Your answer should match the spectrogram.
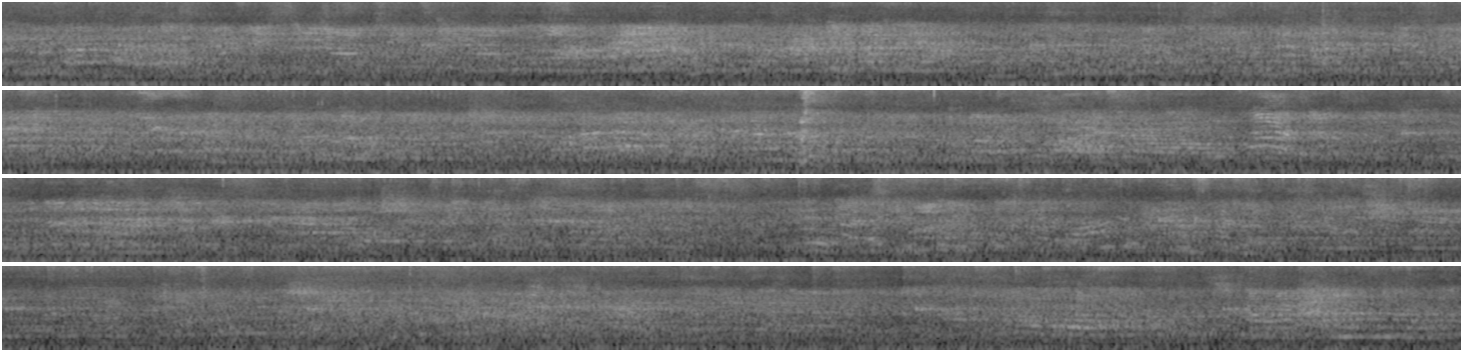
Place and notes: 北投站 Beitou, Taipei City - below of the MRT track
